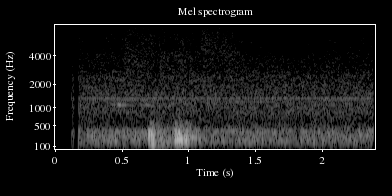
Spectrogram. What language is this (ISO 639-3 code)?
zho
